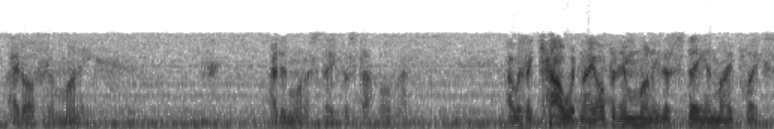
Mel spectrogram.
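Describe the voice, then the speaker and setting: A man plays a guilt-ridden astronaut in an old radio play. His medium-pitched voice is terse and subdued, with an edge of bitterness. The sound is dull and has clear background noise. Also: steady tone, fairly quick, long pauses, close to an everyday voice. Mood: ashamed. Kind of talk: 1950s radio drama acting. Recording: muffled, noisy 1950s radio transcription.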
